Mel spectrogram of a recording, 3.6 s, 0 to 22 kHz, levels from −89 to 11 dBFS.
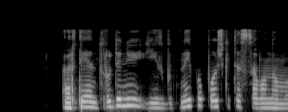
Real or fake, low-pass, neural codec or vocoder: real; 7.2 kHz; none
